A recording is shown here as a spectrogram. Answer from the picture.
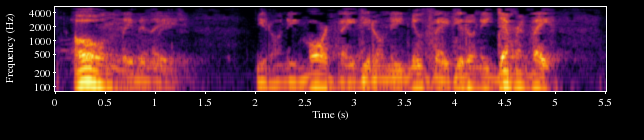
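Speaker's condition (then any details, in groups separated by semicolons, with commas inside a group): Total laryngectomy; complete laryngectomy for larynx cancer, voice prosthesis; speaks through voice prosthesis, may cough while speaking, microphone setup worked out for him; unusual tone of voice, may sound painful to listeners, understandable with careful listening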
